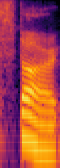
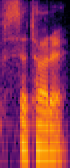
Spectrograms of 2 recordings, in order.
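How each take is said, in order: First: Said in the usual way. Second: "setare" with an e between s and t; three syllables, se-ta-re, for "setare"; Persian word form. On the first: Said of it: "you don't have star". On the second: Shown as a demonstration. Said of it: "add more vowels to make it work".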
